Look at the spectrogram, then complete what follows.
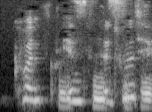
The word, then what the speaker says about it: Kunstinstituut: is officially going to change its name to Kunstinstituut. Am I saying it right? I'm missing a T in there somewhere. Kunstinstituut, yeah.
